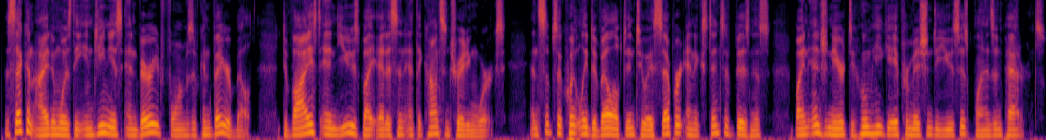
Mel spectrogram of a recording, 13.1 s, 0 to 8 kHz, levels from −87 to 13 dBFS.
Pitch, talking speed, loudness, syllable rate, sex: 135 Hz, 200 wpm, -19 LUFS, 6.6 syllables/s, male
